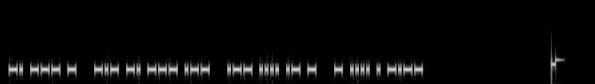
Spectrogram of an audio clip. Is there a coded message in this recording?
Yes: Morse code from 0.1 to 4.2 s, heard as a keyed tone, about 45 wpm, 700 Hz. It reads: NOT KNOW WHAT THEY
